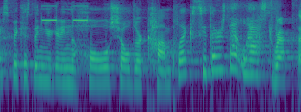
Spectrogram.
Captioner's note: timer beeps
